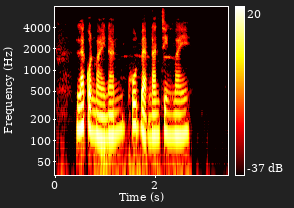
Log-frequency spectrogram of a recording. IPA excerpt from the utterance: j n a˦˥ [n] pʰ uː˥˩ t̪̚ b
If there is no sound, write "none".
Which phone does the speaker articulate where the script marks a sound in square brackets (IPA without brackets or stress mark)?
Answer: n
